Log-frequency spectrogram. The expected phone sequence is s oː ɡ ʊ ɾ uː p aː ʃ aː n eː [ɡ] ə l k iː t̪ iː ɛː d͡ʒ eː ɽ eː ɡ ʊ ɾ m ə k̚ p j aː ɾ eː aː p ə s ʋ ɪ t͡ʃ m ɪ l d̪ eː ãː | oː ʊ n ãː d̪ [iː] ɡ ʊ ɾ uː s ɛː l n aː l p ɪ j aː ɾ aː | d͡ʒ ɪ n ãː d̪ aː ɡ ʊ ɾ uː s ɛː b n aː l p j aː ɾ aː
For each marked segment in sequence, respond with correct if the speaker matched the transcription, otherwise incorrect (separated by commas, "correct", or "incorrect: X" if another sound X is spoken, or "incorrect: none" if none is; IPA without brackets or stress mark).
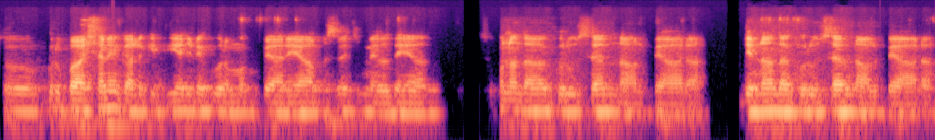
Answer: correct, incorrect: aː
